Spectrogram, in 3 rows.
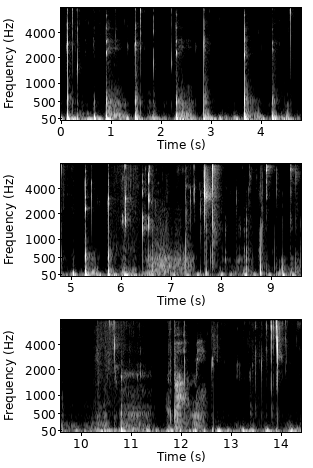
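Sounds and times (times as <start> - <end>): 
wet mouth sounds clicks and smacks: 0.0 - 9.7, 10.4 - 11.1, 11.8 - 14.4
soft hissy whispered syllables: 11.7 - 12.8.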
